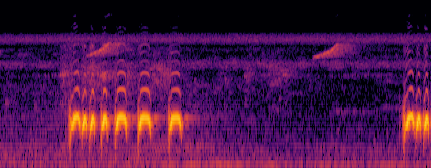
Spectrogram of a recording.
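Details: Zebra dove, local or Bangkok type, singing to prompt other doves: a quick burst of about seven soft, rounded coos, then a pause, then another stuttering phrase starting at the end; a faint high whistle passes in between.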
